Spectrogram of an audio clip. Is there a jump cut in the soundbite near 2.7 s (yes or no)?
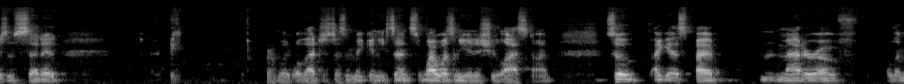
yes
